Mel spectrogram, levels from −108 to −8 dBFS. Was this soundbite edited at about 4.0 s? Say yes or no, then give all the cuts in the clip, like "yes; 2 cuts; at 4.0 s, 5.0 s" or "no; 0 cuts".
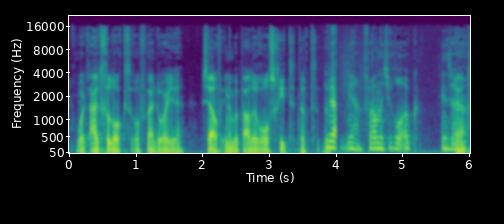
yes; 1 cut; at 4.0 s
